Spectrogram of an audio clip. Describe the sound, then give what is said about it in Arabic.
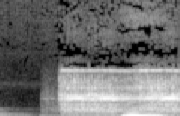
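A telephone bell starts ringing abruptly, a sustained bright metallic ring that continues loud for the rest of the moment, with no talking over it. “من على الهاتف يا ترى؟”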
